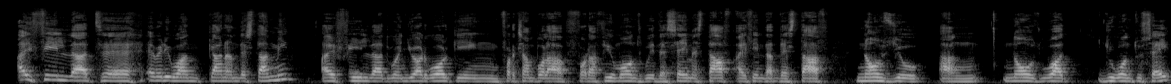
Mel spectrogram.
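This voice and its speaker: With a Spanish accent, a man speaks at a moderate pace in a fairly high pitch, somewhat breathy and with fairly even intonation. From Spain, Cadiz. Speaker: football coach. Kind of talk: podcast interview. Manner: halting.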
